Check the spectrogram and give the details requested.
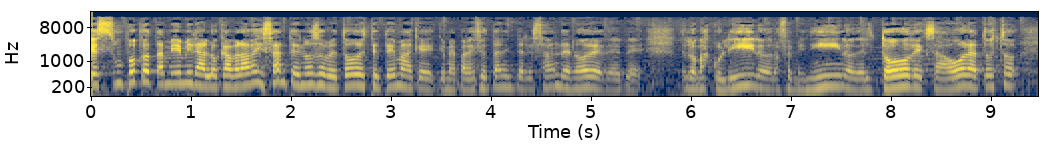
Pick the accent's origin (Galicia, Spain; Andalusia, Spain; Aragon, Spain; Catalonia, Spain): Andalusia, Spain; moved away as an adult; also born or lived in Madrid, Spain; now in Buenos Aires, Argentina; yo vivía en Madrid aunque soy andaluza, estuve casi 12 años viviendo en Madrid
